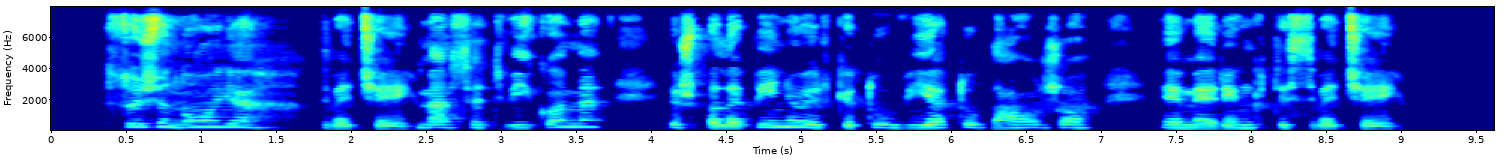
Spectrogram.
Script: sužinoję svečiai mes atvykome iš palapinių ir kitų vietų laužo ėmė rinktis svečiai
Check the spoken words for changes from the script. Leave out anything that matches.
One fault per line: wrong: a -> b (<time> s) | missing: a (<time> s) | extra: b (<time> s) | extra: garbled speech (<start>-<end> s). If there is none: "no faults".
no faults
